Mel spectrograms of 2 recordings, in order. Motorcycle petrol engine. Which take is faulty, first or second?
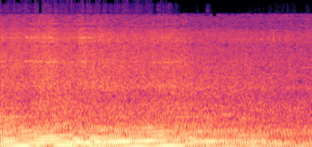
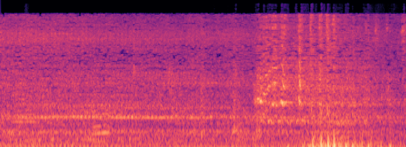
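second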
